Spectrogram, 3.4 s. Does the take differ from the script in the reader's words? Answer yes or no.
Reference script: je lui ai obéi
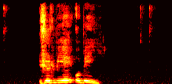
no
